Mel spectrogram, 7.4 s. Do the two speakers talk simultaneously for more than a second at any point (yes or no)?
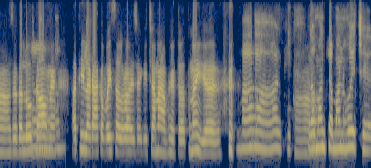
no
